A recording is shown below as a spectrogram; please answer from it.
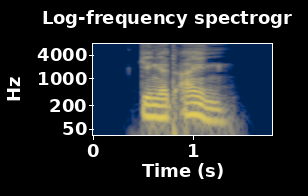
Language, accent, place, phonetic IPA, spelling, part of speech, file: German, Germany, Berlin, [ˌɡɪŋət ˈaɪ̯n], ginget ein, verb, De-ginget ein.ogg
- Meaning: second-person plural subjunctive II of eingehen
